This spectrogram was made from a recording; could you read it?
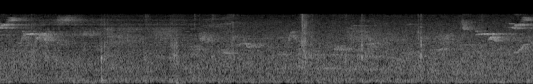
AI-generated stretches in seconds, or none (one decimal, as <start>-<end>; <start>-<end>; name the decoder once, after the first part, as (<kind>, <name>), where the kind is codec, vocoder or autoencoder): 0.4-2.0 (codec, SNAC)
